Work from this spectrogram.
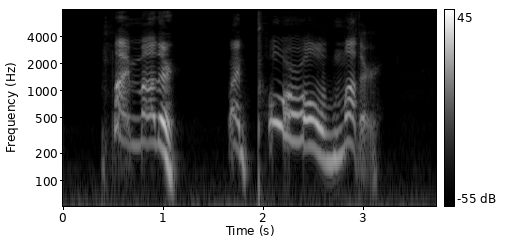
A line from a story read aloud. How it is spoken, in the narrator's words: he sobbed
